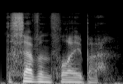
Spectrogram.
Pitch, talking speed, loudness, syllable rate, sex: 110 Hz, 145 wpm, -17 LUFS, 5.3 syllables/s, male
